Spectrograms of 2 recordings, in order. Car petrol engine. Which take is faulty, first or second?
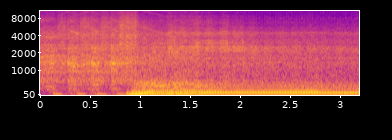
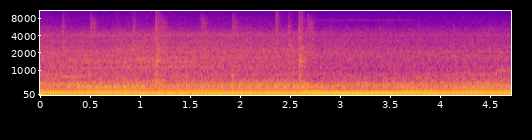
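first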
